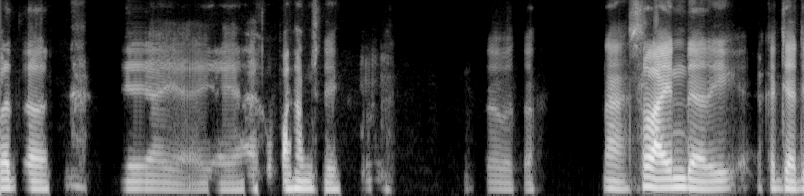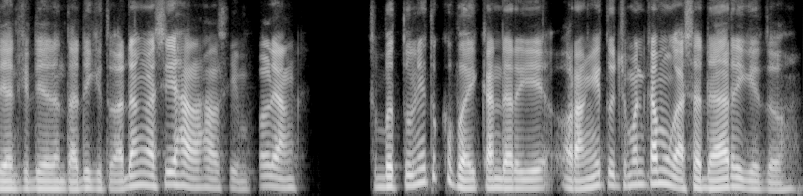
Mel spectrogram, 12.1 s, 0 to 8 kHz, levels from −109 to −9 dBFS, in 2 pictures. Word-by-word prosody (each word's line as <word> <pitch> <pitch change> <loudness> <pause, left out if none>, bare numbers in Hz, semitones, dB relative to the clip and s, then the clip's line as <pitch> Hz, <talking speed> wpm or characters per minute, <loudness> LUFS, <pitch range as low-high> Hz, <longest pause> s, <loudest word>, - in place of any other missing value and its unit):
betul. 125 -2 -1 0.6
Iya 115 - -5 0.2
iya 100 -3 -13
iya 100 -1 -17
iya. 100 0 -10
Aku 115 - -15
paham 115 0 +1
sih. 105 -1 -6 0.8
Mhm. - - -70
Betul 110 - -18
betul. 100 0 -19 0.5
Nah 120 -2 -2
selain 135 0 +6
dari 120 -2 +1 0.4
kejadian-kejadian 120 0 0
tadi, 115 +3 0
gitu, 120 0 -7
ada 115 - +2
nggak 165 -3 0
sih 185 +3 +1
hal-hal 140 -5 +1
simpel, 125 +4 -9
yang 135 -2 0 0.6
sebetulnya 155 +6 -1
tuh - - -9
kebaikan 130 -2 +2
dari 130 +1 +1
orang 130 -1 +1
itu, 175 0 -2
cuman 180 +2 -2
kamu 195 +1 +4
nggak - - +3
sadari, 130 +2 +4
gitu? 110 -3 -4
125 Hz, 170 wpm, -24 LUFS, 115-140 Hz, 0.8 s, selain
